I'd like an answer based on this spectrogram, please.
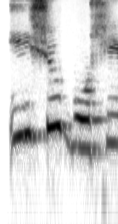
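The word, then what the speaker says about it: Issun-bōshi: Okay, so the original title of the story is Ishuboshi is what it's pronounced as.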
